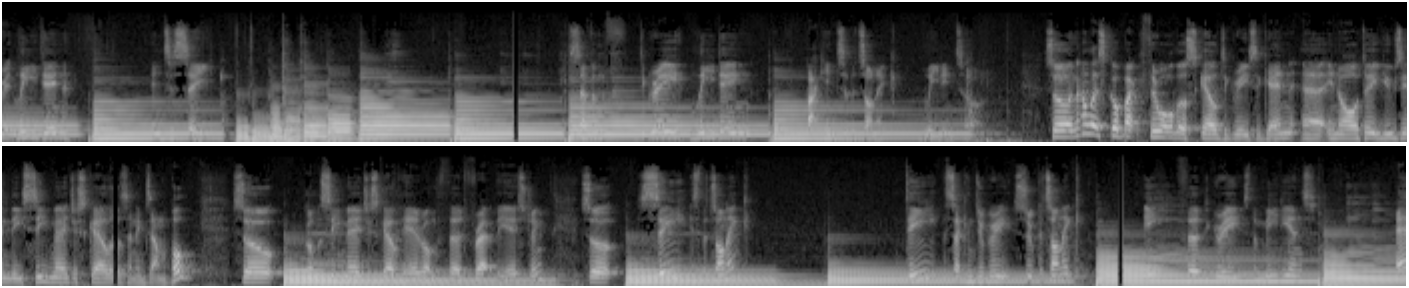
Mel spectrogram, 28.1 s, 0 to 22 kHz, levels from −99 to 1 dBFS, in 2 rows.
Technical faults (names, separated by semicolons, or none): gap between chunks; short concealed packet loss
